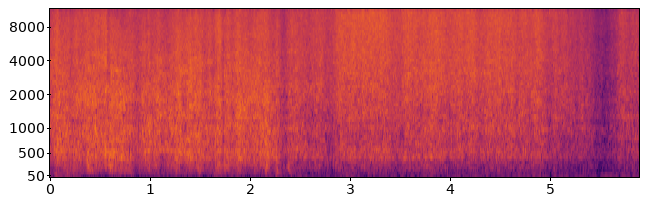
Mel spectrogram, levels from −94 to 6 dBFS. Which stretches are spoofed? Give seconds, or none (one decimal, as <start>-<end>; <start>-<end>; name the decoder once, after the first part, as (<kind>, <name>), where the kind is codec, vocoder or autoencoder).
0.0-2.2 (codec, SNAC)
